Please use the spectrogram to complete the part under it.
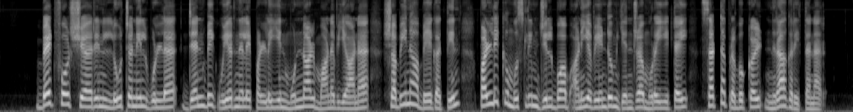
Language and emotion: Tamil, neutral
